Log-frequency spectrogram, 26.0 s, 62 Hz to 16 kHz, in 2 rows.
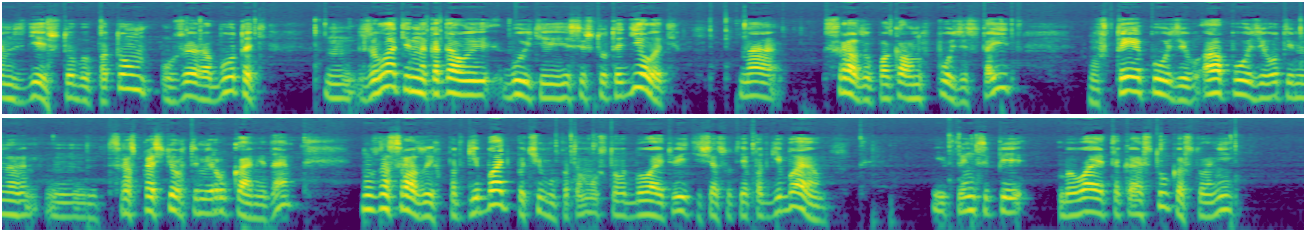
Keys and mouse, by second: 0.8 middle click, 2.1 click, 2.8 middle click, 4.3 shift+middle click, 7.2 shift+middle click, 9.0 KP_3, 10.3-13.3 middle drag, 16.7 r, 19.2-20.8 drag, 23.1-24.9 drag, 25.6-26.0 drag.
